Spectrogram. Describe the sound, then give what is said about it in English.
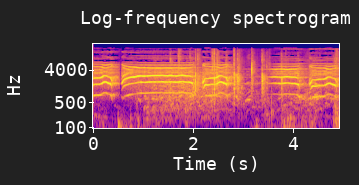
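A patriotic Woot toy monkey with an American flag on it lets out a loud, shrill electronic scream as its rip cord is pulled, a sustained wavering screech with brief breaks and pitch wobbles, continuing for several seconds. “I'm gonna pull the rip cord that makes them scream.”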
